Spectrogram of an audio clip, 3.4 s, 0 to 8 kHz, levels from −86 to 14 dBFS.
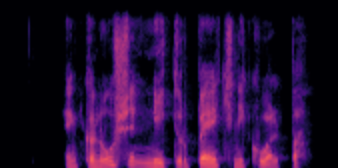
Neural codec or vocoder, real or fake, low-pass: codec, 24 kHz, 6 kbps, HILCodec; fake; 7.2 kHz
